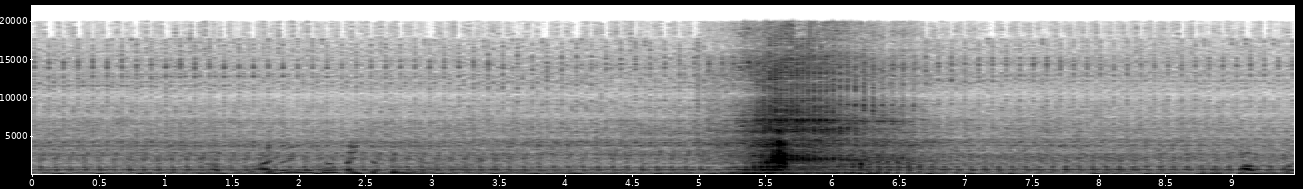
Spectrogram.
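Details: Engine knock at idle after adding Motor Up oil additive and idling about five minutes: uneven deep internal knocking over a rough idle, about three per second, with a rising rasp; additive did not help, owner suspects worn bearings (metal).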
